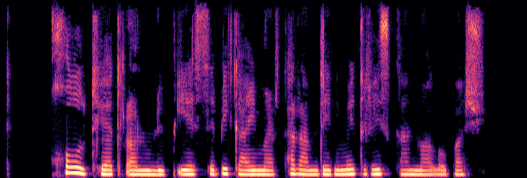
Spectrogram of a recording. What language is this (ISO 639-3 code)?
kat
